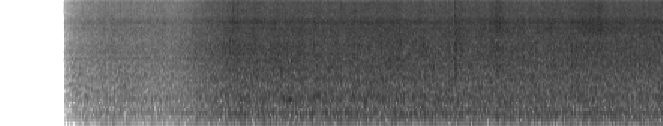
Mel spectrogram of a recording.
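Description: Floodwater pouring over a low concrete check dam and churning in the pool below: a steady rushing that fades in about half a second in and reaches full loudness a second later.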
